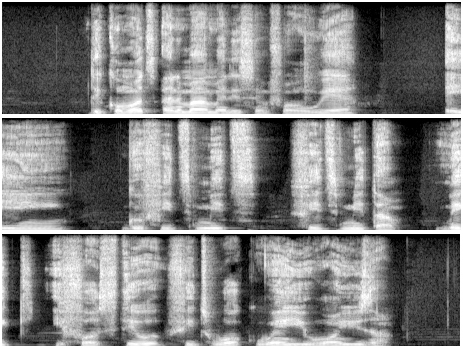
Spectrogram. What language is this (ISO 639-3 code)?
pcm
